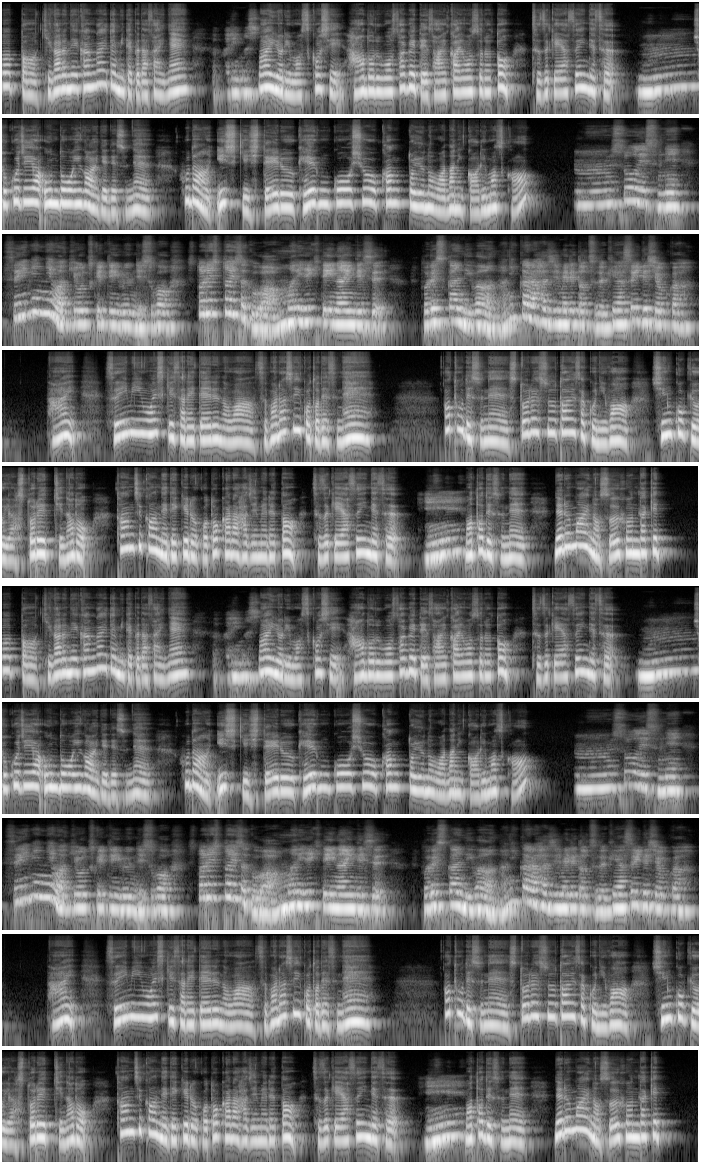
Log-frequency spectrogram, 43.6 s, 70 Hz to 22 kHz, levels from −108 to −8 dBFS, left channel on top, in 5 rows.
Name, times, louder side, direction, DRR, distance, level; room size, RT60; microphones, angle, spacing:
voice 1, 0.0-2.3 3.2-6.4 6.6-7.7 8.7-10.6 11.0-15.3 26.7-27.1 27.5-30.8 31.7-34.0 34.3-35.9 36.3-39.8 40.6-41.4 41.8-43.1, left 2 dB, 10° left, 0.3 m, -23 dB
voice 2, 2.8-3.2 7.9-8.7 15.9-17.2 17.6-19.5 19.9-22.2 22.7-26.0 40.1-40.6, right 1 dB, 75° left, 1.8 m, -24 dB
7.0 x 4.8 x 4.4 m
head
